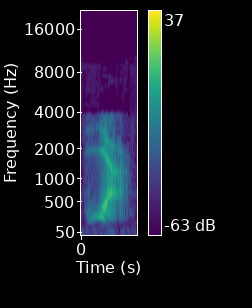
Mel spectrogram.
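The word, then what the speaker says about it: Δία: muss auch wissen, also Zeus wird eigentlich in Griechenland nie als Zeus ausgesprochen oder als Zeus, sondern eigentlich immer als Dia.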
